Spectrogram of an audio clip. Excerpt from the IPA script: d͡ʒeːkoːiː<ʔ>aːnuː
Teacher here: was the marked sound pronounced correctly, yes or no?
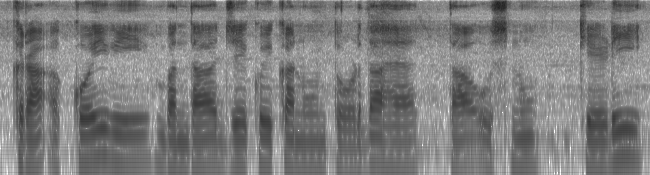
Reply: no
